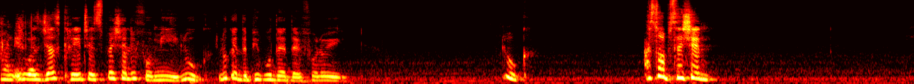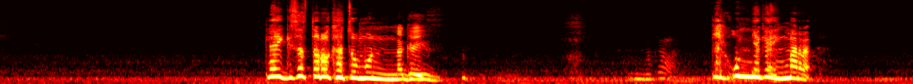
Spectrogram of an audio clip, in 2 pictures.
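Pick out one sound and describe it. A young woman talks with animation, close to a phone microphone.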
